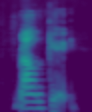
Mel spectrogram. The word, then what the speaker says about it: Mount Gay: Mount Gay.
